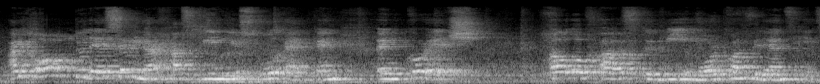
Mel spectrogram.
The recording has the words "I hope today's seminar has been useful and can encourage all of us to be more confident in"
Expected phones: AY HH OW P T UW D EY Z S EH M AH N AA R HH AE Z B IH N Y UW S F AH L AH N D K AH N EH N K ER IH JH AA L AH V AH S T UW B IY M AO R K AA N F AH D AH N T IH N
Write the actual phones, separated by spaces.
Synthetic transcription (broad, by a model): AY HH OW P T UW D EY S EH M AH N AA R HH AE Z B IH N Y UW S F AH L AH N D K AH N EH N K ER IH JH AA W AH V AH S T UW B IY M AO R K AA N F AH D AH N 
